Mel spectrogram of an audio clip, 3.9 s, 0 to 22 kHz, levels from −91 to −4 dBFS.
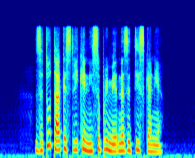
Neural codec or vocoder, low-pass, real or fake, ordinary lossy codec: codec, 16 kHz in and 24 kHz out, 0.9 kbps, LongCat-Audio-Codec, four codebook decoder; 10.8 kHz; fake; none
